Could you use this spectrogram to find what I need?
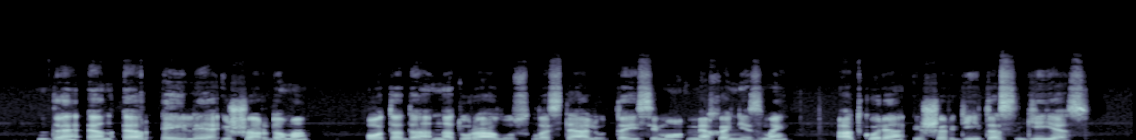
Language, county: Lithuanian, Alytus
